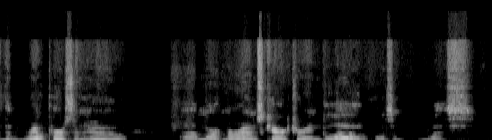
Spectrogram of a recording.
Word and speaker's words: Mark Maron: Uh, a Canadian has just told me I didn't pronounce Mark Maron's name approp correctly. What did I say? Did I say Marin? Mark Maron. I think you said Marone.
